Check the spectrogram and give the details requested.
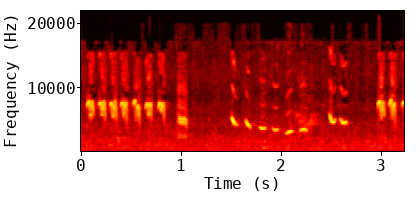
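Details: Kolibri ninja sunbird filler song to spur birds on: a quick row of bright high chips, then a descending series of thin whistled notes, more chips at the end.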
